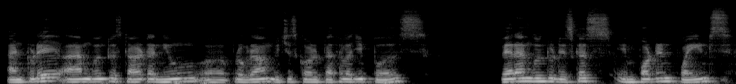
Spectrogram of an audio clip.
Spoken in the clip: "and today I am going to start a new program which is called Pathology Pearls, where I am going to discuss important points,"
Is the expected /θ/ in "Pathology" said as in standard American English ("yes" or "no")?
no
